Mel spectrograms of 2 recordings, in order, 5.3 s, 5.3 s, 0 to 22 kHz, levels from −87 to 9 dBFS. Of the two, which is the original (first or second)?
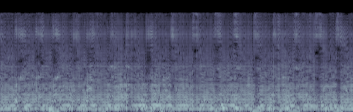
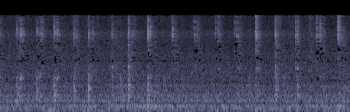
second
